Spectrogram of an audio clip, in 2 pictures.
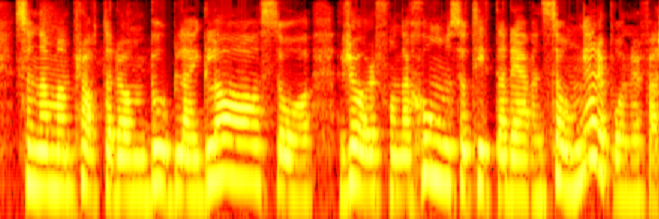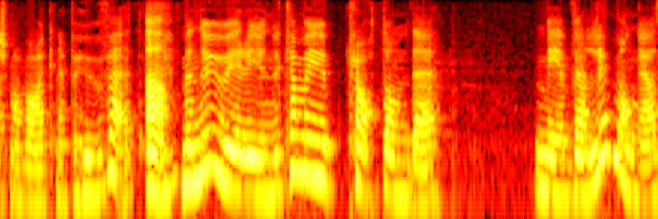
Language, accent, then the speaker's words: Swedish; Stockholm, Stockholm County, Sweden; vi är båda från Stockholm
